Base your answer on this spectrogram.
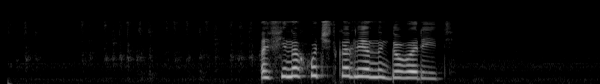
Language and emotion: Russian, neutral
